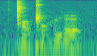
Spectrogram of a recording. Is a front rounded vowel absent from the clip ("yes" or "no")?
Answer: no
